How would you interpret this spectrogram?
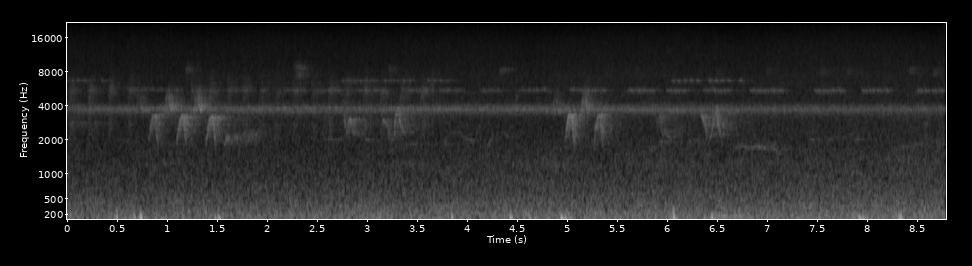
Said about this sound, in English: Yeah, this is still a white eye. Has a terminal low buzz.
